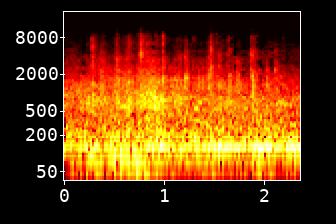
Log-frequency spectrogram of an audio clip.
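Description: Near silence: a faint steady low hum with a few soft scattered clicks.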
